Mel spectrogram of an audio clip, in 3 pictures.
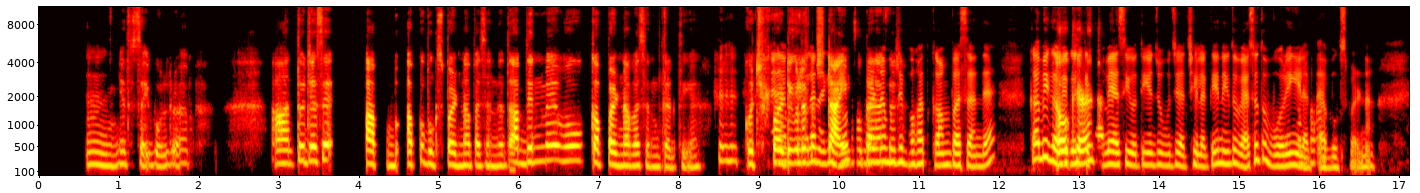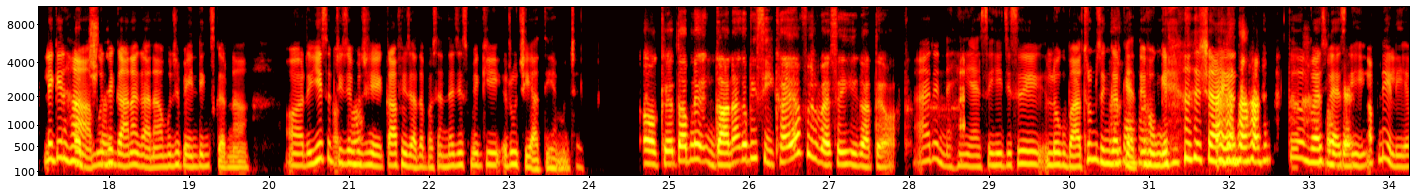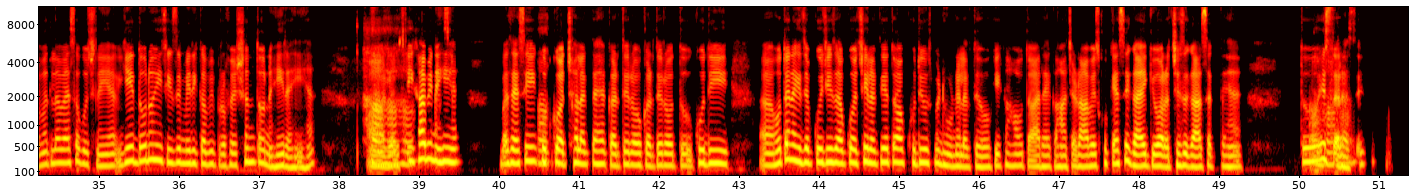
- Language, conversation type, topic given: Hindi, podcast, रोज़ सीखने की आपकी एक छोटी-सी आदत क्या है?
- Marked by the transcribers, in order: tapping; in English: "बुक्स"; other background noise; chuckle; in English: "पर्टिकुलर"; in English: "टाइम"; in English: "बुक"; in English: "ओके"; in English: "बोरिंग"; in English: "बुक्स"; in English: "पेंटिंग्स"; in English: "ओके"; in English: "बाथरूम सिंगर"; laughing while speaking: "होंगे, शायद"; chuckle; in English: "ओके"; in English: "प्रोफेशन"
